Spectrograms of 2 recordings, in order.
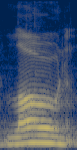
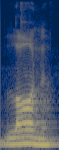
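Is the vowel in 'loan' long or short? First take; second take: long; short. First: The O vowel is long and gliding. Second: The O vowel is short and clipped. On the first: The speaker calls it right. "try to extend that O sound out" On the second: The speaker calls it wrong. "often it can sound like lon"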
